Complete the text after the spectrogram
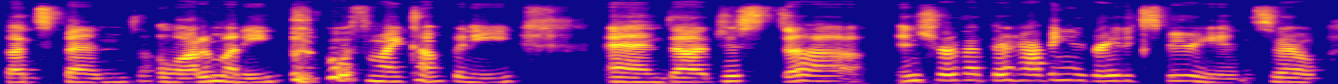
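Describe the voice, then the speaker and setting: A woman's voice: medium pitch, normal speed, poor audio. A woman in her thirties from the Bahamas, a guest author talking earnestly and reflectively with many fillers. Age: 30s. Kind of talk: conversational interview.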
